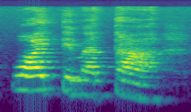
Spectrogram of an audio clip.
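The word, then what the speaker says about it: Waitematā: So we're going to have a break here after every vowel. Wai, te, ma, ta.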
